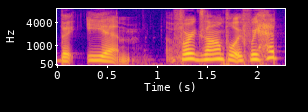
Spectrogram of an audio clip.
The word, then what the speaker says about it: em: Now in this case, this is actually a completely different EM. And the EM in this case is actually the phonetic pronunciation of the letter M.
